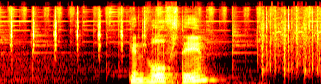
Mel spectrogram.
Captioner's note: in Frisian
